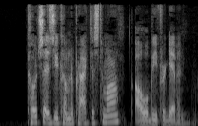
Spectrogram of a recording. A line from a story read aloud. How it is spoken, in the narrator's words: Russ says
